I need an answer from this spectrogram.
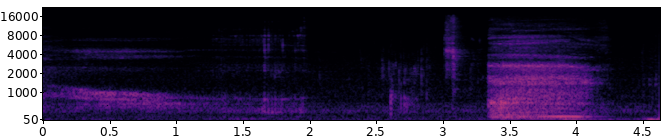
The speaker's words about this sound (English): I'm going to take another sip of wine. Help me go to sleep.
